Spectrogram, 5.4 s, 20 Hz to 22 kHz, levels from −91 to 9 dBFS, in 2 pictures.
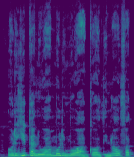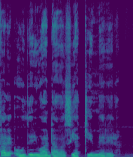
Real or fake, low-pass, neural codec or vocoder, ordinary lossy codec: real; none; none; none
